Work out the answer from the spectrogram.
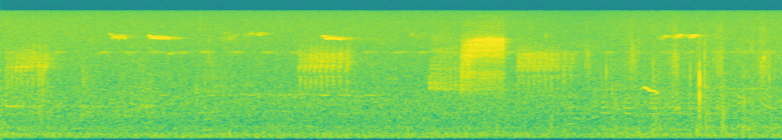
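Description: Small birds chirping and trilling: short high calls and several buzzy trills, the loudest trill about six seconds in, with one sharp click near the end.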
